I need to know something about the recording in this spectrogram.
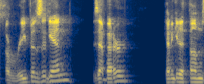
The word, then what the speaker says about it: arepas: I'm going to try to pronounce arepas again.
